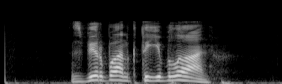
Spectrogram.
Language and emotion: Russian, angry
